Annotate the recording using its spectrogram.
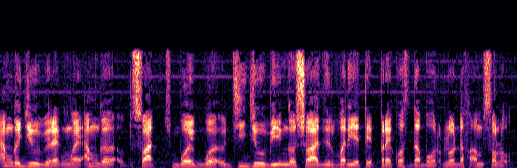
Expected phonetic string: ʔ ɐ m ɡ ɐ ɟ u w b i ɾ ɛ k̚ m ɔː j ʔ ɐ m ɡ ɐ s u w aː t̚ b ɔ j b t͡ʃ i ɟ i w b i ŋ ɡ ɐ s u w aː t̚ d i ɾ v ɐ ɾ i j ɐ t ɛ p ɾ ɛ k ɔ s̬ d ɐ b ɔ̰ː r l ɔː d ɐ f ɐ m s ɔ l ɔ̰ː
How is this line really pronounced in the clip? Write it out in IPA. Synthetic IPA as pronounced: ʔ ɐ m ɡ ɐ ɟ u w b i ɾ ɛ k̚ m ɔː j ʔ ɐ m ɡ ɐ s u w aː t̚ b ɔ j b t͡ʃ i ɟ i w b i ŋ ɡ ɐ s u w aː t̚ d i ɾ v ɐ ɾ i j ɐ t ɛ p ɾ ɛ k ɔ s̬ d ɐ b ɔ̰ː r l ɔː d ɐ f ɐ m s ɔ l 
